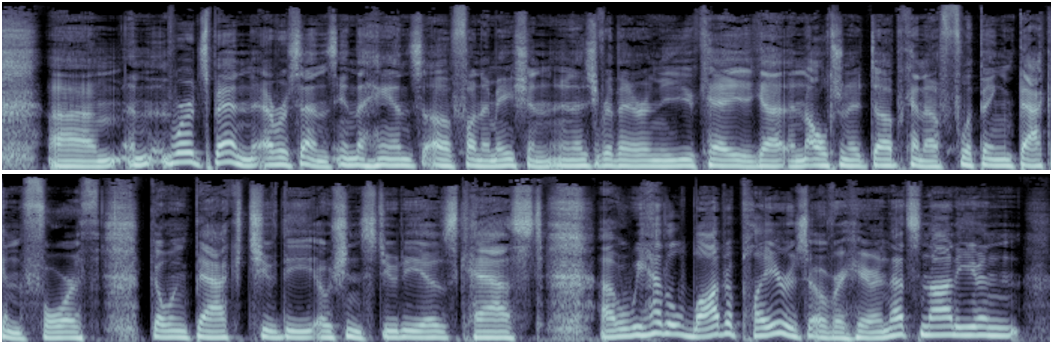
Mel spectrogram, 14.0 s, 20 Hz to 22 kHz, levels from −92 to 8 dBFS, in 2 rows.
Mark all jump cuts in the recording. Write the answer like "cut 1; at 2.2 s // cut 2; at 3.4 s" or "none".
cut 1; at 1.1 s // cut 2; at 2.2 s // cut 3; at 3.9 s // cut 4; at 5.2 s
